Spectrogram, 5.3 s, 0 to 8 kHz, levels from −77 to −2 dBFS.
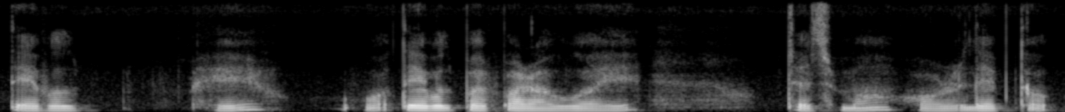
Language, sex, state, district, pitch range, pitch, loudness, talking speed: Hindi, female, Arunachal Pradesh, Lower Dibang Valley, 150-165 Hz, 155 Hz, -20 LUFS, 135 wpm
